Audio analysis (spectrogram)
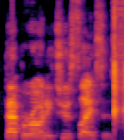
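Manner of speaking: loud order yelled at a busy New York pizza counter; shouted order. Retold or imitated. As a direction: call out your slice over the crowd. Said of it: "you're like".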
